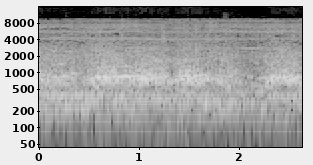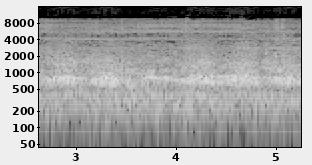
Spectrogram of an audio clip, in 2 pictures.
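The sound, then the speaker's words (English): A large crowd at Kian's funeral in Iran chants together in loud, rhythmic waves, saying death to Khamenei, many voices rising and falling in unison with short pauses between phrases, dense with no single speaker standing out. “So people are chanting at Kian's funeral.”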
